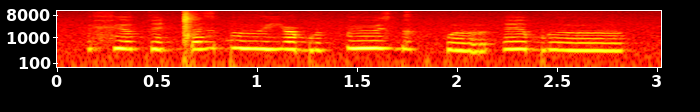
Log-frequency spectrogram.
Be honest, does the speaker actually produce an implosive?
yes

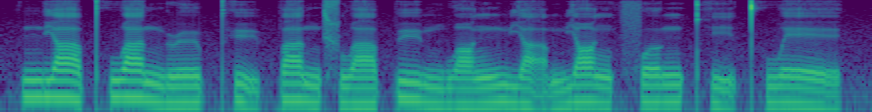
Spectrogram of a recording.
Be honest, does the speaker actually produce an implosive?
no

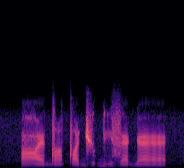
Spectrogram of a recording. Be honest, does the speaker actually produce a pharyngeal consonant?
yes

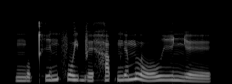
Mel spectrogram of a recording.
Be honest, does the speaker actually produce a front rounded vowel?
no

